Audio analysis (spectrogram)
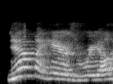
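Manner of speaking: a touch of mock irritation, pitch up; imitating annoyed friend. Friend answering people who doubt his hair, mildly annoyed. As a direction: snap it back like he's tired of the question. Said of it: "he gets so pissed".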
